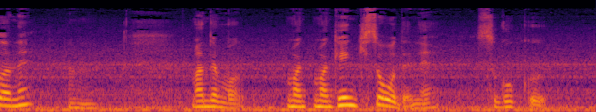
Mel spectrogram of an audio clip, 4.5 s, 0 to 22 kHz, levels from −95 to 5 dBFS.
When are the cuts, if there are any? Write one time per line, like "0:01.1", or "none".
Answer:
0:02.3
